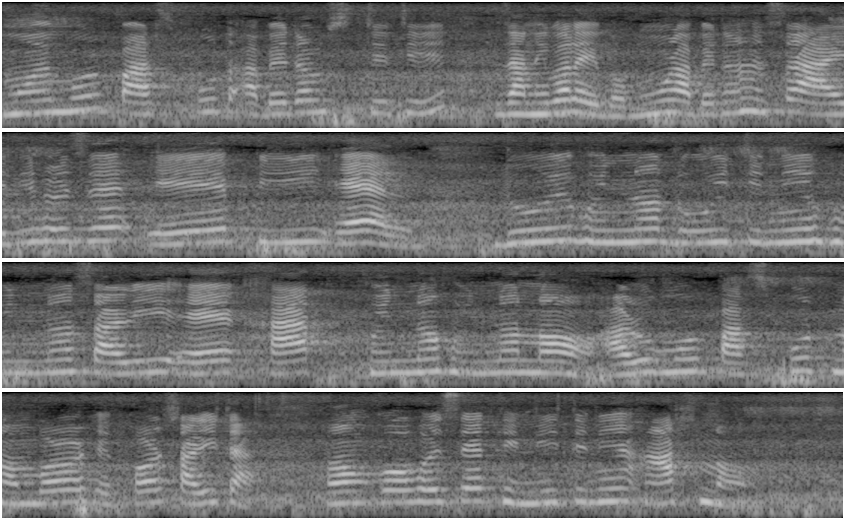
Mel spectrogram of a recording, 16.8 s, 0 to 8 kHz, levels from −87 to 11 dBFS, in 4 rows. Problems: background sounds at intervals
